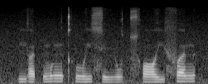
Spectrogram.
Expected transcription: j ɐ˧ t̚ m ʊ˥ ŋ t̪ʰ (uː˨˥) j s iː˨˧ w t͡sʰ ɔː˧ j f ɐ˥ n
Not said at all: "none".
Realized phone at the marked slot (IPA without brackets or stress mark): uː˧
